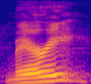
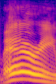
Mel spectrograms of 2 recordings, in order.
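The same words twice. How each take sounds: First: The name is said softly and gently. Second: The name is said strongly and forcefully.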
